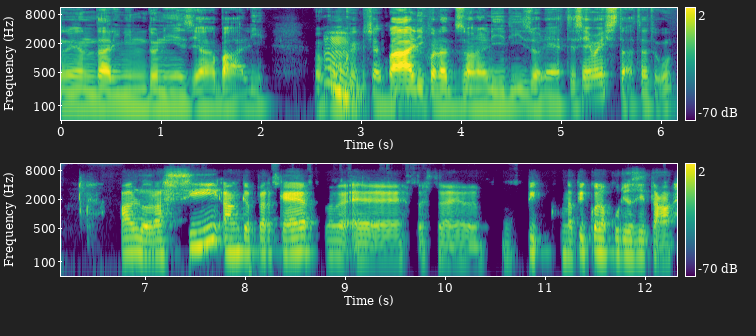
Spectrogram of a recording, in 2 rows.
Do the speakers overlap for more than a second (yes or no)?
no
